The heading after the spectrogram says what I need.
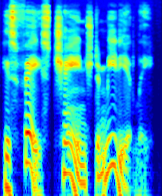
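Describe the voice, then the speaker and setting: A man narrates a children's story as if it happened to him. His delivery is expressive and animated, with pitch that swings widely around an average male register. The sound is dry, with little room in it. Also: moderate pace, gravelly, no room sound. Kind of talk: scripted first-person children's audiobook narration.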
